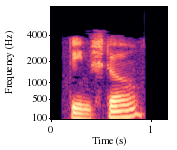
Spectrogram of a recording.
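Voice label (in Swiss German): "dienschdaa", Alsatian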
